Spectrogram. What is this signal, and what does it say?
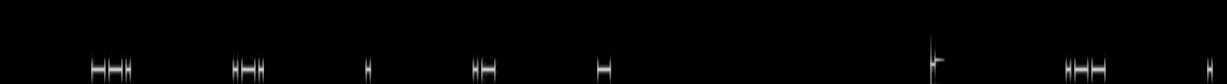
Morse code, heard as a keyed tone, about 27 wpm, spaced as for 8 wpm, 700 Hz. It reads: GREAT WE
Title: 8x Character Spacing - Top 200 Words - 28wpm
